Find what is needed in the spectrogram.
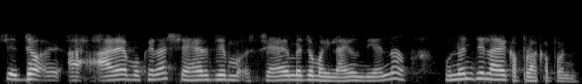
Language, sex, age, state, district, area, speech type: Sindhi, female, 45-60, Delhi, South Delhi, urban, conversation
